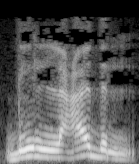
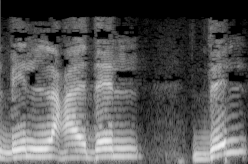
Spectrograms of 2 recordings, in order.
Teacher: بالعدل تكررت معك مرتين، فيها جمع بين الساكنين عندما نقف بالعدل، فعلينا أن نقلقل الدال وننتقل بلطف ورشاقة منها إلى اللام · Shown in: first take · هكذا بالعدل، ولا نقول بالعدل دل، هذه الدال صار فيها شيء يشبه الكسر، ليس كسر لكن يشبه الكسر.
